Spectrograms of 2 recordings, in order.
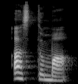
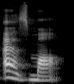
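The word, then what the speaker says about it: asthma: ये वर्ड आपने बहुत से लोगों को बोलते हुए सुना होगा अस्थमा, जो कि सांस की बीमारी है। स्पेलिंग के हिसाब से देखा जाए तो ये अस्थमा ही है, लेकिन इसकी करेक्ट प्रोनाउंसिएशन है एज़मा।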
